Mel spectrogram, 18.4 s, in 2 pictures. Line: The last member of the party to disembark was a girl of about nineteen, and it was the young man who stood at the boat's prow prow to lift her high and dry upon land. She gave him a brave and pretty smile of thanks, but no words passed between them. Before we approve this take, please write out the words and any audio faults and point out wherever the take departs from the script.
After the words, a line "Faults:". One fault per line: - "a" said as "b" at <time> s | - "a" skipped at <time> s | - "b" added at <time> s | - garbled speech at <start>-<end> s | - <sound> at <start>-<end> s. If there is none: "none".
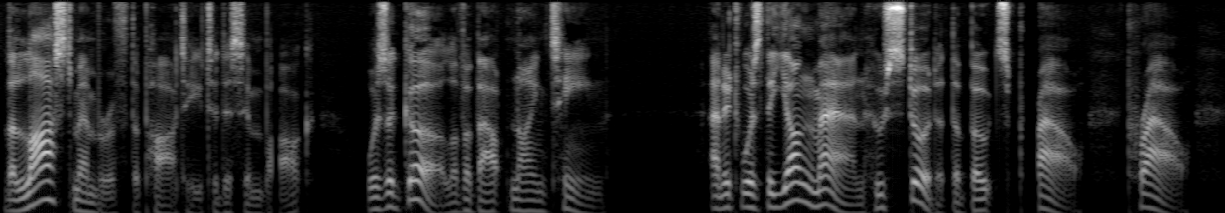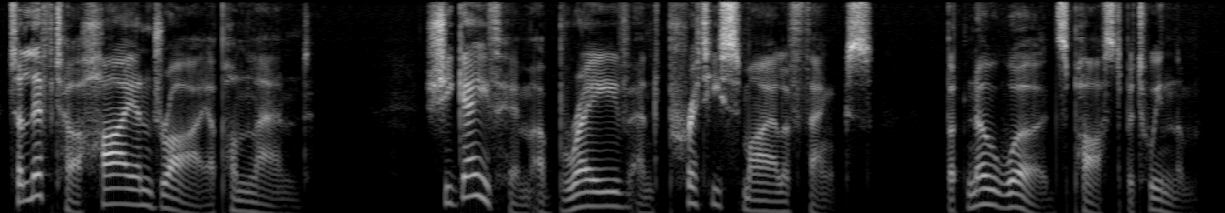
The last member of the party to disembark was a girl of about nineteen, and it was the young man who stood at the boat's prow prow to lift her high and dry upon land. She gave him a brave and pretty smile of thanks, but no words passed between them.
Faults:
- dropout at 2.0-2.1 s
- dropout at 7.7-7.8 s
